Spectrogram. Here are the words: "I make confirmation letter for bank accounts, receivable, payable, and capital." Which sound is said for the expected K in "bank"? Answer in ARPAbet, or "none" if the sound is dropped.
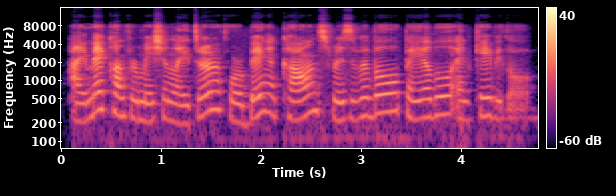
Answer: none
